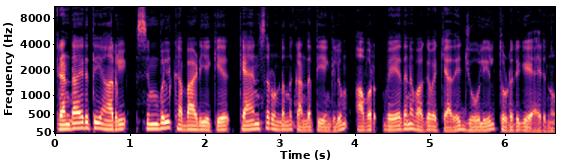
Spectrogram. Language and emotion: Malayalam, neutral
